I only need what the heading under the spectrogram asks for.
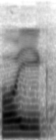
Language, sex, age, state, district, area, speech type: Goan Konkani, male, 30-45, Goa, Murmgao, rural, spontaneous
